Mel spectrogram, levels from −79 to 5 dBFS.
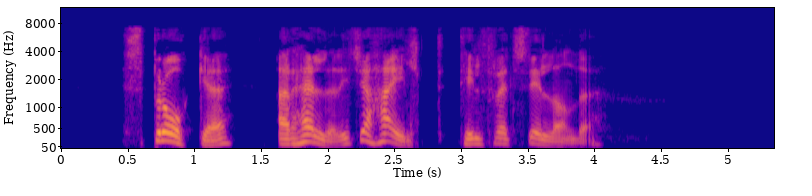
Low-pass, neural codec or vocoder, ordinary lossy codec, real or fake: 7.2 kHz; none; MP3, 48 kbps; real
